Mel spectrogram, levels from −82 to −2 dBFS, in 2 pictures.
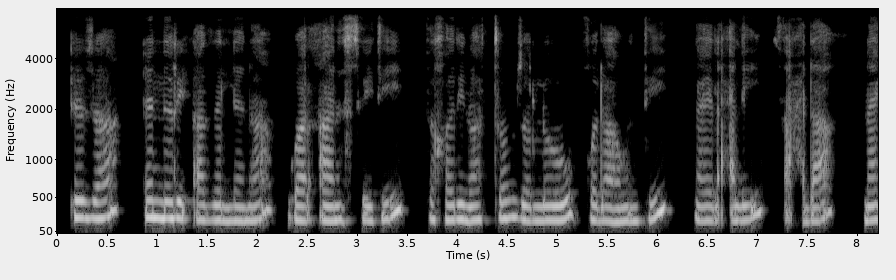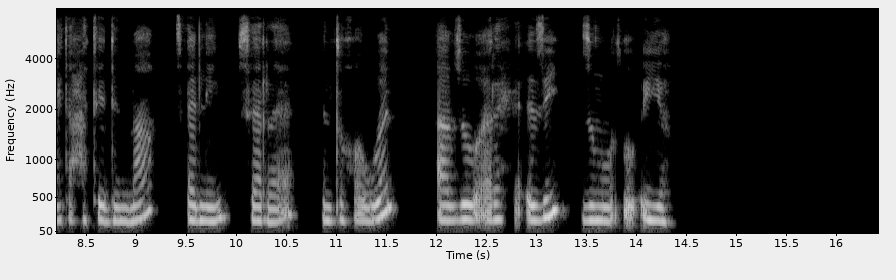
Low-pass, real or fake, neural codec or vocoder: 7.2 kHz; fake; vocoder, 44.1 kHz, 128 mel bands, Pupu-Vocoder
